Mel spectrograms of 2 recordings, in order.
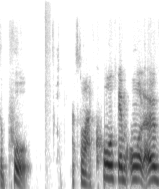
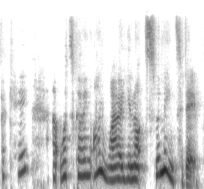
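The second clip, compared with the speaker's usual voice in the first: gentle coaxing; 6 semitones higher, 5 dB quieter than usual. Retold or imitated. Teacher crouching to ask child gently.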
